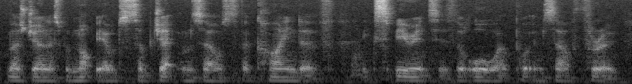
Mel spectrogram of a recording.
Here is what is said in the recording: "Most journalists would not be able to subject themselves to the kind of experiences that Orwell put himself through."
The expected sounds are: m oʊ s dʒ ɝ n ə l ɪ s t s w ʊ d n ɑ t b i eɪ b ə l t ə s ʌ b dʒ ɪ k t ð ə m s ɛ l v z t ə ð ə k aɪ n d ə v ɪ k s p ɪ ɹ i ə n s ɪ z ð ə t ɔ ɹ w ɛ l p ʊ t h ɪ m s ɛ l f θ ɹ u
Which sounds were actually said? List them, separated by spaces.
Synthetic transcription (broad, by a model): m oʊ s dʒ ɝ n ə l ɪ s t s w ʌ d n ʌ t b i eɪ b ə l t ə s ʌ b dʒ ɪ k ð ə m s ɛ l v z t ə ð ə k aɪ n d ə v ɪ k s p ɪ ɹ i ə n s ɪ z ð ə t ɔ l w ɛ p ʊ t h ɪ m s ɛ l f θ ɹ u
